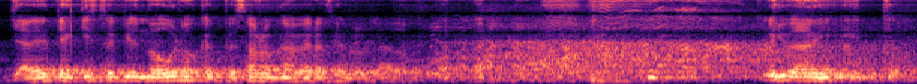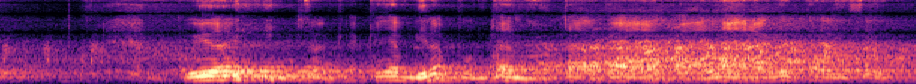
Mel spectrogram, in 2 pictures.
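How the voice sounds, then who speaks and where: A man's voice: medium pitch, moderate pace, heavy background noise. A man with a Salvadoran Spanish accent preaching a sermon, full of rhetorical questions to his audience. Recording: echoey hall with long reverb.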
